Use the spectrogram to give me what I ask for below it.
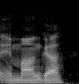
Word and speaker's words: Imanaga: And then obviously Shota Imanaga, right? I'm pretty sure. Am I pronouncing that right?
